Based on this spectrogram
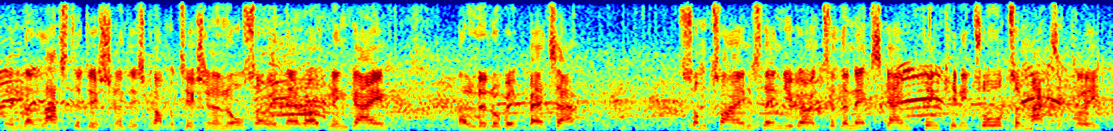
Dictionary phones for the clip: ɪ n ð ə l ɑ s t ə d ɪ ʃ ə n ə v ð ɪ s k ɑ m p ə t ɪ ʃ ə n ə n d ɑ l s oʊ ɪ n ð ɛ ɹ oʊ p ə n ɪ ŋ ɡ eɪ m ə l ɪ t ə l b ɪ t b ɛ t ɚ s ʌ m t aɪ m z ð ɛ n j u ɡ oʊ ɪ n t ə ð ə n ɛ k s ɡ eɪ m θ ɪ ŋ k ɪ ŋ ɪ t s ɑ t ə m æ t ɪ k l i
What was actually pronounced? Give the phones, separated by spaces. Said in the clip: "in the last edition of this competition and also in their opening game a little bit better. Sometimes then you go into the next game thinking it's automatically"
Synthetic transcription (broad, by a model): ɪ n ð ə l ɑ s t ə d ɪ ʃ ə n ə v ð ɪ s k ɑ m p ə t ɪ ʃ ə n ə n ɑ l s oʊ ɪ n ð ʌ ɹ oʊ p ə n ɪ ŋ ɡ eɪ m ə l ɪ t l b ɪ t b ɛ t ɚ s ʌ m t aɪ m z ð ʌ n j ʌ ɡ oʊ ɪ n t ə ð ə n ɛ k s ɡ eɪ m θ ɪ ŋ k ɪ ŋ ɪ t s ɑ t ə m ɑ t ɪ k l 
